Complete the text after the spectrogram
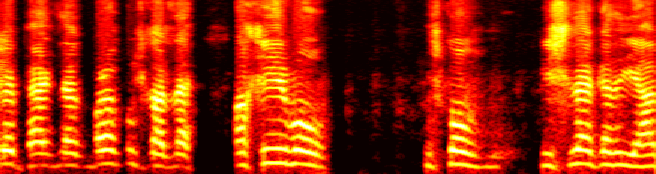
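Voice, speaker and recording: The recording is dry and close with no echo, and a man speaks in a high pitch with monotone, flat intonation. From Pakistan. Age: 80s+. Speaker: poet and film lyricist. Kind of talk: interview answer.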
